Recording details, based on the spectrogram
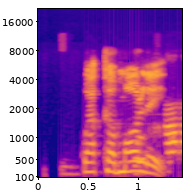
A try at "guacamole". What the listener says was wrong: Đúng rồi,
